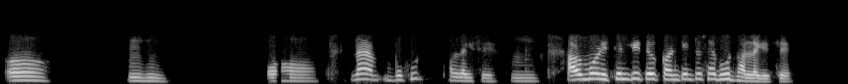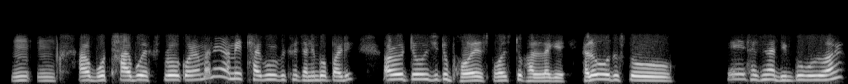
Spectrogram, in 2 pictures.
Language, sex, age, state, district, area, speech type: Assamese, male, 18-30, Assam, Barpeta, rural, conversation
